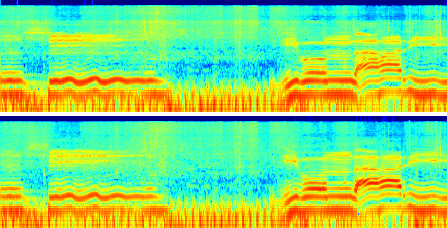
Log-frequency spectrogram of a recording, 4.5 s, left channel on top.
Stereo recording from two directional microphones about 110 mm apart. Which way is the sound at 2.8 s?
45° right (ahead or behind).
